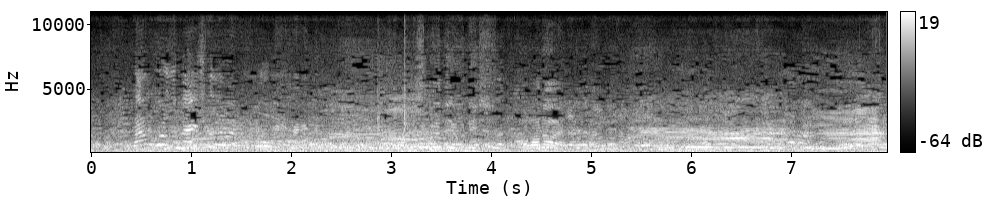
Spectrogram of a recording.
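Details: Young Sahiwal bull and heifer calves at a cattle market in Tangail on 7 July 2025, bought by a farmer; several calves moo in overlapping, drawn-out bellows throughout, with constant crowd chatter and bargaining voices.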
